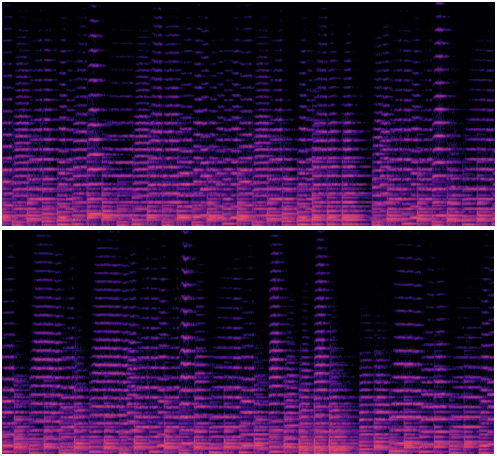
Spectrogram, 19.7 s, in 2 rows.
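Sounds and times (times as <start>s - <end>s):
polka music: 0.0s - 19.7s
trumpet: 0.0s - 19.7s.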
